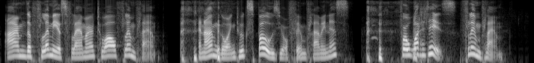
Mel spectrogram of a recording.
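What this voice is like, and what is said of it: Put-on transatlantic accent. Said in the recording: “I can just hear it so perfectly in the transatlantic accent.”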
